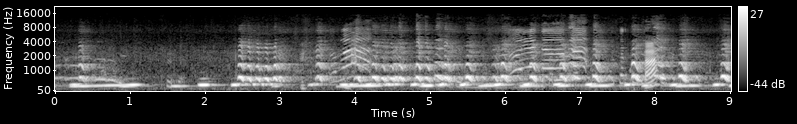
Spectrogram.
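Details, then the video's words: Siamang calling in a zoo in North Lombok, low booming notes with stacked rising barks that turn into rapid, excited trills and shrieks, mixed with faint human voices. "SUARA UNIK SIAMANG"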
